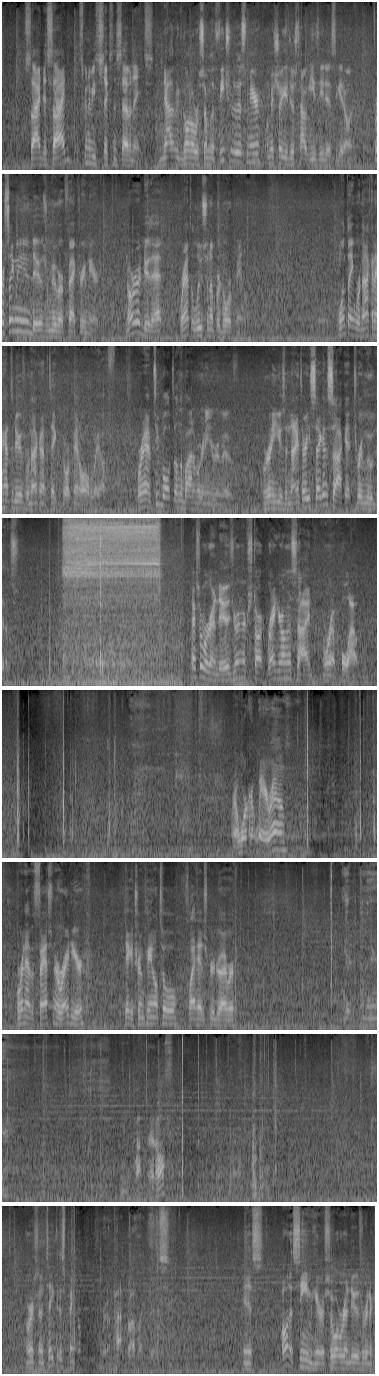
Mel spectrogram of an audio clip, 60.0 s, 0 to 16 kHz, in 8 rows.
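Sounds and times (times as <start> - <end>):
steady low hum: 0.0 - 59.9
cordless drill motor whining: 23.7 - 25.8
drill click: 23.7 - 25.8.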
